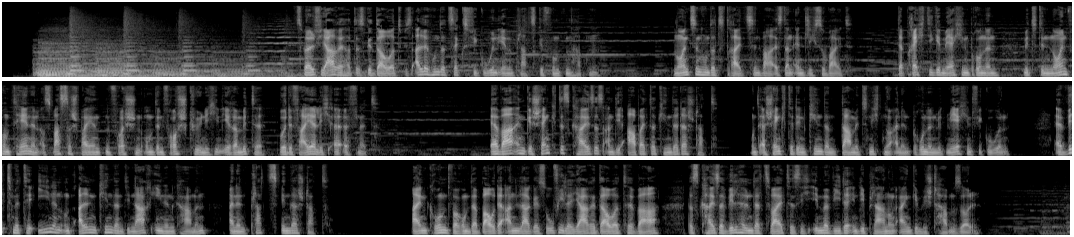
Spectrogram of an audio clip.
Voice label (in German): Feature, maenner; Hörspiel - Feature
